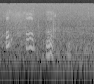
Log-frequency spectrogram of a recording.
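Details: Puppies twenty days old at play, giving three short, high whimpering yelps in quick succession, each wavering and bent in pitch, against a faint room hiss.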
